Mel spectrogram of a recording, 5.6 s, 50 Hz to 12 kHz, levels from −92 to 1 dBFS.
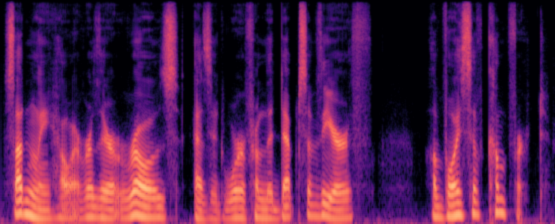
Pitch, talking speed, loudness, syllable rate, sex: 120 Hz, 185 wpm, -20 LUFS, 5.8 syllables/s, male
